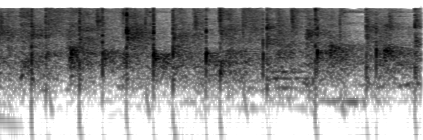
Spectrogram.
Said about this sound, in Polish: Ale tutaj po mikrofonach idzie te brawa. Tak, i bardzo dobrze, tak ma być.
